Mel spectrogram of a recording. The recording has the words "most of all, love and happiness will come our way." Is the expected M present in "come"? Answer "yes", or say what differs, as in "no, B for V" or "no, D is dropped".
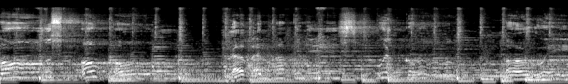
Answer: no, M is dropped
